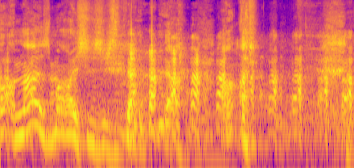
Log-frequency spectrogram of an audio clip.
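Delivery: laughing while joking, voice lifted high. Real, not acted. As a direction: chuckle through the boast. Joking about running back modesty.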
